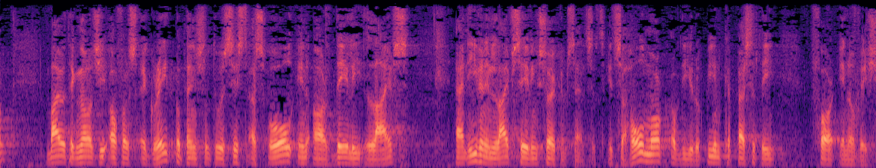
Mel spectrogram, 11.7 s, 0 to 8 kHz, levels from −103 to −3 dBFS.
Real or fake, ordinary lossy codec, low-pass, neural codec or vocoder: real; none; 7.2 kHz; none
